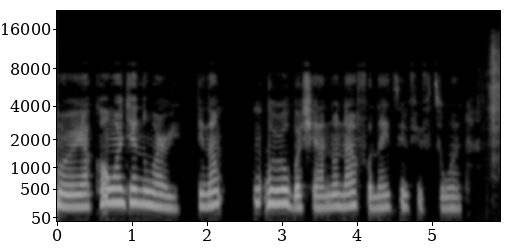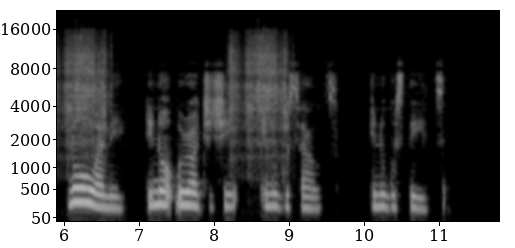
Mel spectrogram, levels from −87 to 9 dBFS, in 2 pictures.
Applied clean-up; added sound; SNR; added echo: none; Rattle / Rattle (instrument); 8 dB; none.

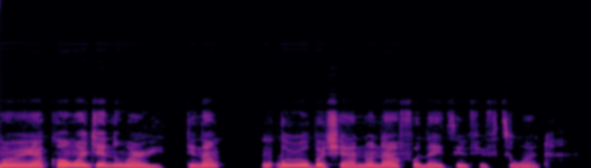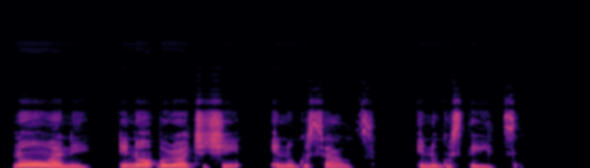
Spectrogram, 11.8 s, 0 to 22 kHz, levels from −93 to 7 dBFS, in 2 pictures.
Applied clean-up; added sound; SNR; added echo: none; none; none; none.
